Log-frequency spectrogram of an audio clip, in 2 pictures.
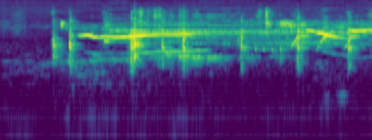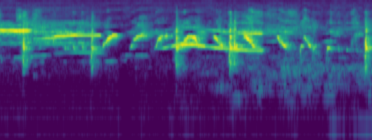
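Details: White-headed munia song: thin, very high drawn-out whistles, several long level notes overlapping one another, broken by short sharp clicks and ticks, with scattered chirps throughout.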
